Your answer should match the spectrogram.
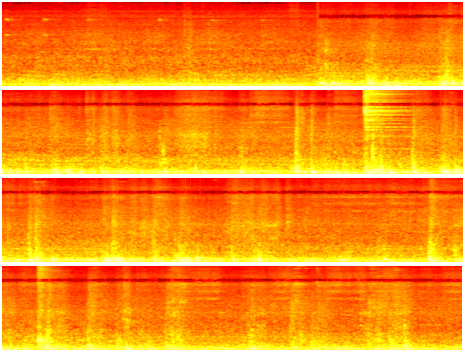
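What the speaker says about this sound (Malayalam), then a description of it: "പാറശാലയിൽ നിന്നും നമ്മുടെ വണ്ടി പുറപ്പെട്ടിരിക്കുകയാണ്" A Nagercoil–Kollam passenger train departing Parassala runs steadily along the rails, with a continuous loud rumble of wheels, rhythmic clacking over joints and a brief metallic squeal partway through, with no talking.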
